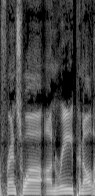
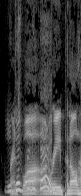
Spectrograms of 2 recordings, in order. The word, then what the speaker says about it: François-Henri Pinault: And we mentioned earlier in the aftermath, French billionaire François-Henri Pinault. How did I do, Fritchie? François-Henri Pinault. How would you pronounce that? – I haven't seen it, but I think you sound good.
